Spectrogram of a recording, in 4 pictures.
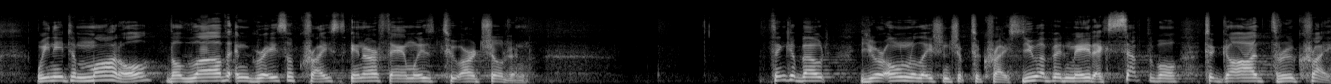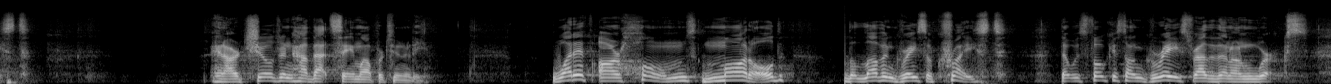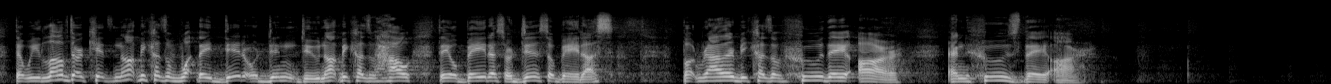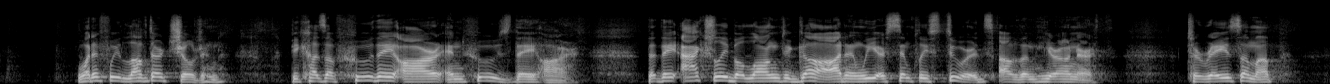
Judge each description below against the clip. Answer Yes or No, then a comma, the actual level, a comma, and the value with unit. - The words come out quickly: No, average, 145 wpm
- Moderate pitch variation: Yes, average, 4.0 semitones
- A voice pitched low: No, medium, 155 Hz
